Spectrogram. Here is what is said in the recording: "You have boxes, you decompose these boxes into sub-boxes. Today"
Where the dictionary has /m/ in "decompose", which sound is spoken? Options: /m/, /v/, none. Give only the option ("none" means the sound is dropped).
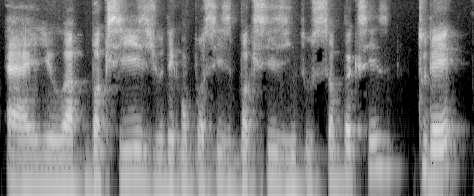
none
